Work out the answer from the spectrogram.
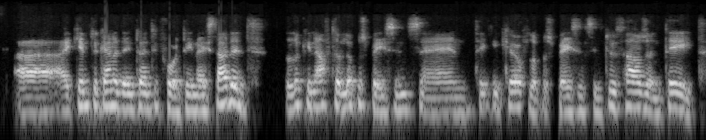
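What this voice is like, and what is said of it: Greek accent. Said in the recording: “I came from Greece, as you can say, probably from my accent”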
